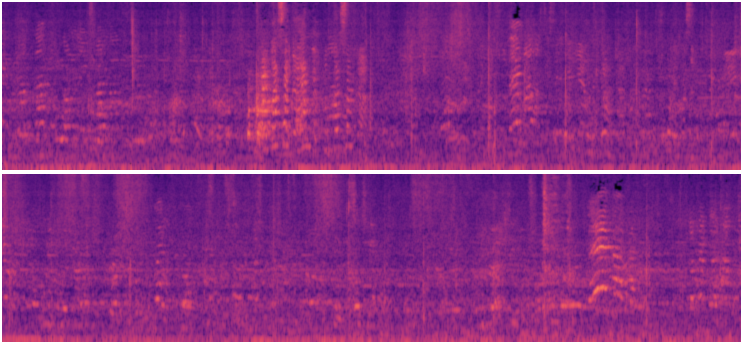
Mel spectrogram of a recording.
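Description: Men and women chat in the distance outdoors.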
